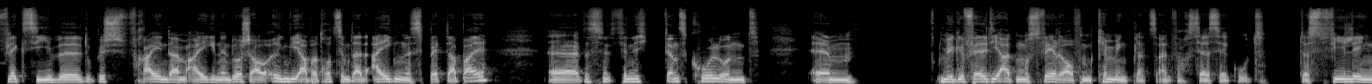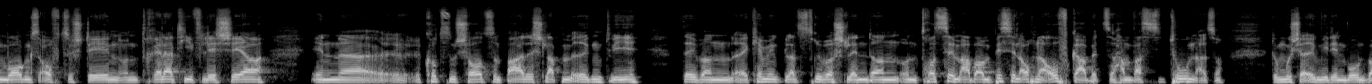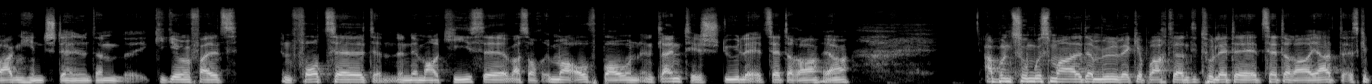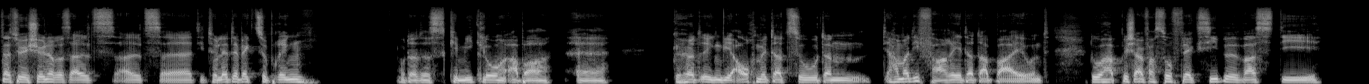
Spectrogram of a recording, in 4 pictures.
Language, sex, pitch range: German, male, 105-120 Hz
